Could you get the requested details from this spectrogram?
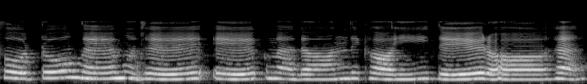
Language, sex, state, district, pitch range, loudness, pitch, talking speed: Hindi, female, Madhya Pradesh, Umaria, 235-275 Hz, -13 LUFS, 255 Hz, 90 wpm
